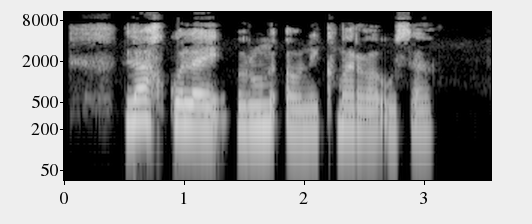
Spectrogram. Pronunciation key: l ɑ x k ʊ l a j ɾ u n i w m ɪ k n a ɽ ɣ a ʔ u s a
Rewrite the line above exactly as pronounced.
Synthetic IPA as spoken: l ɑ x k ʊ l a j ɾ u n a w n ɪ k m a ɾ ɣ a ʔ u s a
